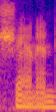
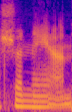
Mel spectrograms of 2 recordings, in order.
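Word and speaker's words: Shanann: Denver suburb um and shenan not Shannon shanan is how you pronounce her name she was um she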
